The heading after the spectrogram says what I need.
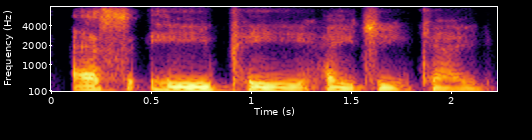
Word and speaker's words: Sephek: A gentleman by the name of Sepek, and I can pronounce that, is Sephek.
